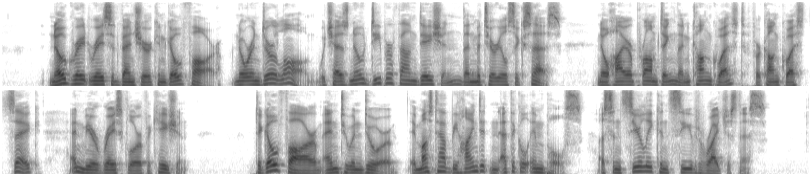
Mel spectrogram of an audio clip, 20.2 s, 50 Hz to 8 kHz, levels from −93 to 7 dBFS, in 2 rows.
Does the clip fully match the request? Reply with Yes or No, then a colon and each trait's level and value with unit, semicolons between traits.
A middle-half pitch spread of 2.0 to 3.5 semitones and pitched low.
No: average, 4.1 semitones; low, 120 Hz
